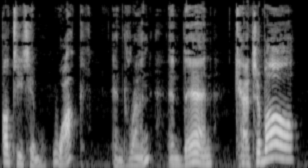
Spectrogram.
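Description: A woman hosting story time, reading a children's picture book aloud in an expressive, deliberate way for young children. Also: sits low, slightly rough.

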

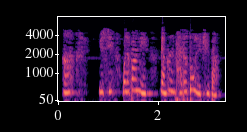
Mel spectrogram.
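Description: A man voicing a worried young woman who asks quick questions in a high falsetto, recorded on muffled lo-fi audio.

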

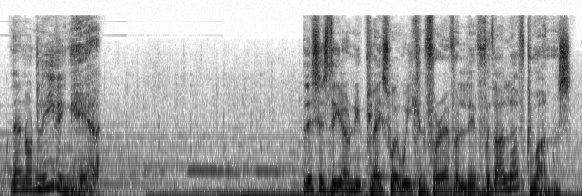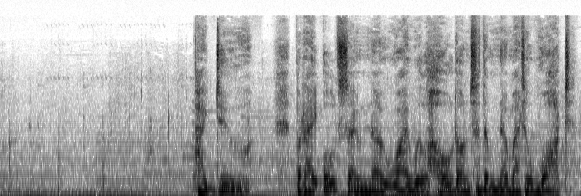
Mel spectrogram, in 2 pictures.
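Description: A man's voice: medium pitch, close to an everyday voice. An actor voicing a weary, devoted doctor who earnestly defends his choices in a game.

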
